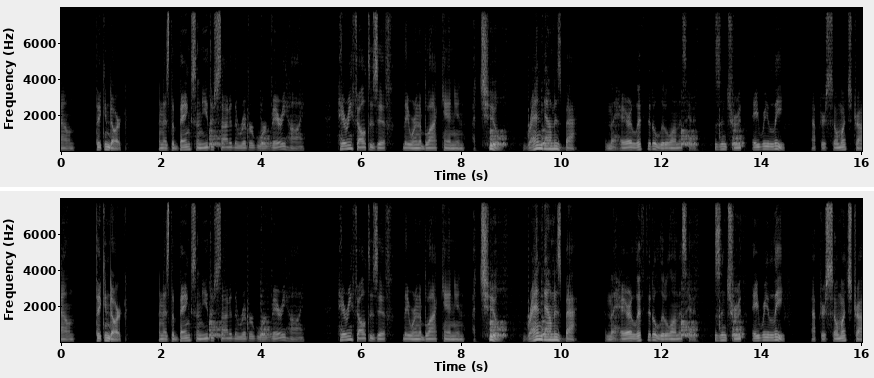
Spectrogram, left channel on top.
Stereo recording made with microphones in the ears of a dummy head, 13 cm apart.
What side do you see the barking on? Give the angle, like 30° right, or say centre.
40° right.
